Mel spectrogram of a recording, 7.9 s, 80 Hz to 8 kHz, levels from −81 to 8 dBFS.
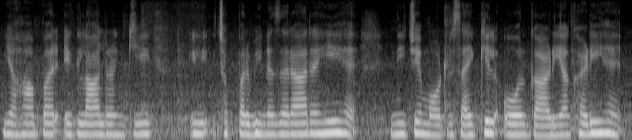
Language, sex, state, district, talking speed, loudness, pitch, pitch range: Hindi, female, Haryana, Charkhi Dadri, 145 wpm, -16 LUFS, 175 Hz, 170-190 Hz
